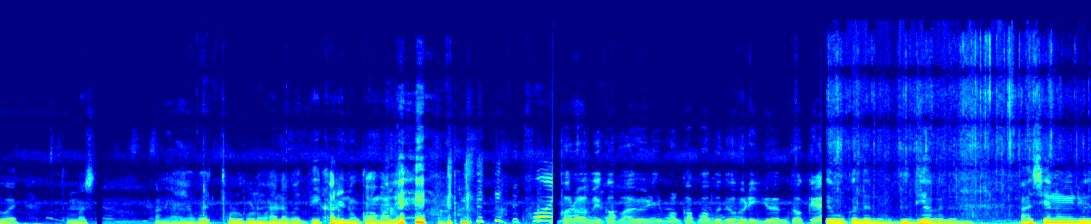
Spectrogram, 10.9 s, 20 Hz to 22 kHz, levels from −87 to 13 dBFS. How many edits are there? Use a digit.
3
